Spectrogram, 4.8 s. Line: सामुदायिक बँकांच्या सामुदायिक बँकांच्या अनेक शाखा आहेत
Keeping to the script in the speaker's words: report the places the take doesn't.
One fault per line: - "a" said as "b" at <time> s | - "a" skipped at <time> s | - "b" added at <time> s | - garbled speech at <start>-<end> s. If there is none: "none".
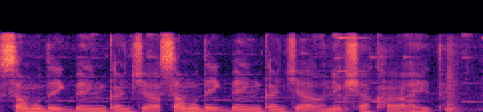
none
